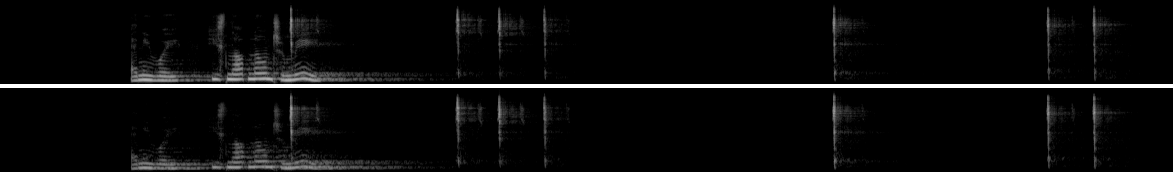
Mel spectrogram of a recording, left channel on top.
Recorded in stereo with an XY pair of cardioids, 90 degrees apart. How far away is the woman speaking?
About 1.1 m.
